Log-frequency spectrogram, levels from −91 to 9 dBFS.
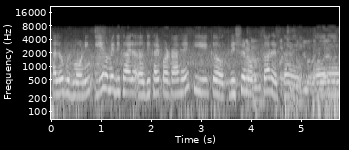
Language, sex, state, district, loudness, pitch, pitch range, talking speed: Hindi, female, Maharashtra, Gondia, -13 LUFS, 245 Hz, 230-265 Hz, 155 wpm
